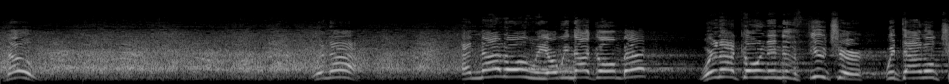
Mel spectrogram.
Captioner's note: crowd chanting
